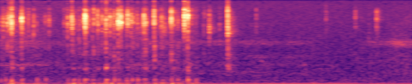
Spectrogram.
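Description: Faint typing on a computer keyboard: a quick run of key clicks that stops about two seconds in, with one more key press shortly after, over a low steady hum.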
